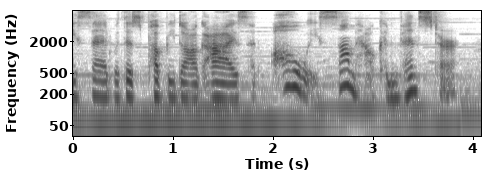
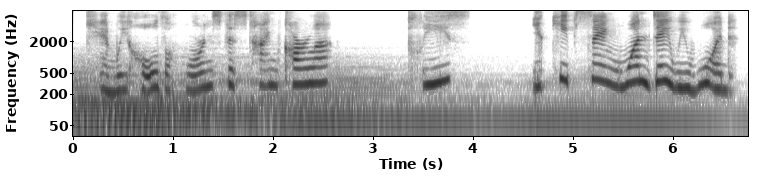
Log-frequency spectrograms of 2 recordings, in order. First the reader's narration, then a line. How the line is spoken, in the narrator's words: the boy pleaded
